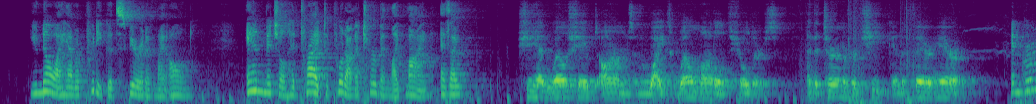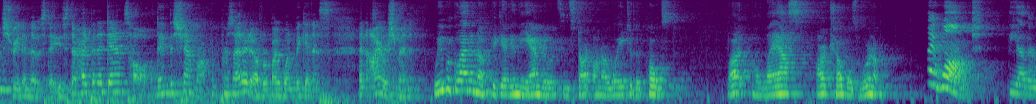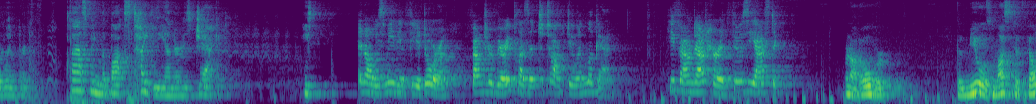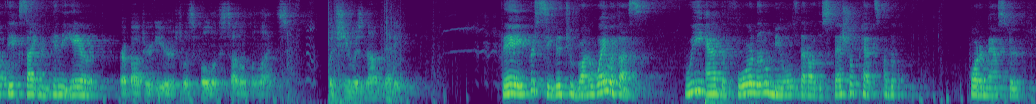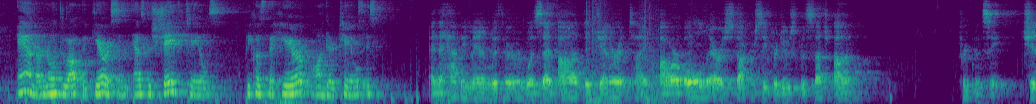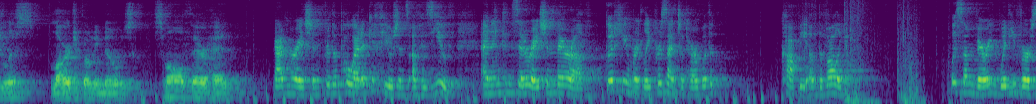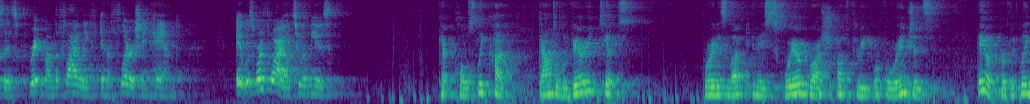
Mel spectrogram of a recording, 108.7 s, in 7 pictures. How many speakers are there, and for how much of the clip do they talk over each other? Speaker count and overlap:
6, no overlap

